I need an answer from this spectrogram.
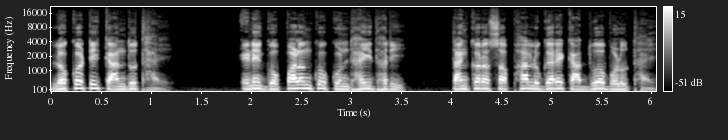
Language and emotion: Odia, neutral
